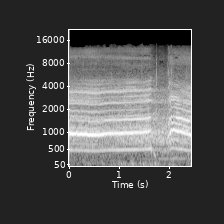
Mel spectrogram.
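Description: A man's amplified voice holding one long drawn-out call on a nearly steady pitch: the ring announcer stretching out the winner's name. It breaks off near the end, and a second long call begins that slowly falls in pitch.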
